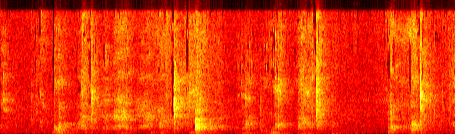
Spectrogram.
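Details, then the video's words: Kuba, a dog playing among tennis balls, makes short snorting grunts in broken bursts, rough and noisy like a pig, separated by brief quiet gaps; indoors. "Kuba in heaven of tennis balls making funny sounds"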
